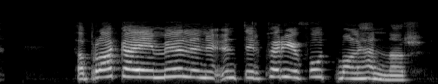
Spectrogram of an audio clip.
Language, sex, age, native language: Icelandic, male, 11, Icelandic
